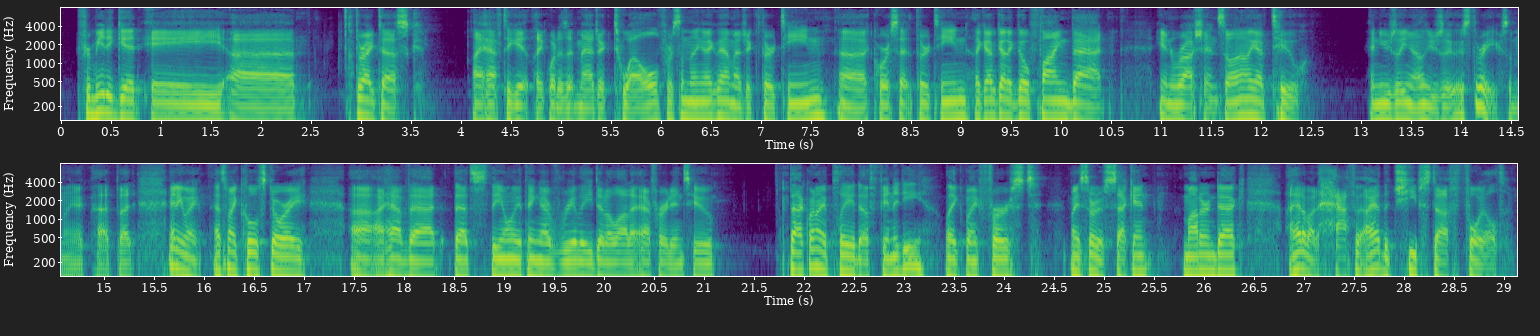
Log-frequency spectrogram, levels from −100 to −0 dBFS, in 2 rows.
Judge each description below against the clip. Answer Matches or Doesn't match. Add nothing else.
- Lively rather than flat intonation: Doesn't match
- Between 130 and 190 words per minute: Doesn't match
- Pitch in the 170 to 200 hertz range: Doesn't match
